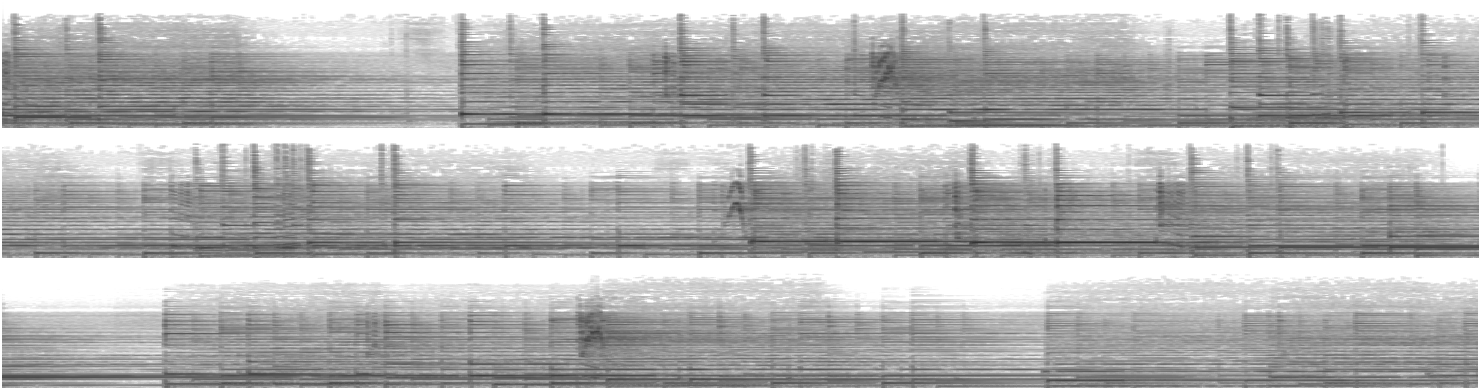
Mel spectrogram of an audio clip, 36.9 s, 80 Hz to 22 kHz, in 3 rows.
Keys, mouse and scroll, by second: 0.5-1.0 scroll up 5, 1.0 shift+middle click, 1.6 r, 2.8 g, 3.9 middle click, 4.2 scroll down 5, 4.4 middle click, 5.2 scroll down 2, 5.3 middle click, 5.6-6.5 scroll up 5, 5.8 shift+middle click, 6.2 middle click, 6.5 scroll down 2, 6.7 middle click, 7.1 ctrl+s, 7.6 shift+middle click, 7.8 scroll up 1, 8.2 middle click, 8.9 middle click, 9.3 middle click, 9.4-9.9 scroll down 4, 9.6 middle click, 9.9-10.4 scroll up 4, 10.2 middle click, 10.4-11.5 scroll down 3, 10.7 middle click, 11.1 middle click, 11.5-12.2 scroll up 3, 12.5 middle click, 12.8 shift+middle click, 13.2 click, 13.4 click, 13.7 click, 15.4 middle click, 18.6-18.9 scroll up 2, 19.0 shift+middle click, 19.6 scroll up 1, 19.7 middle click, 22.0 scroll down 4, 22.1 middle click, 25.4 shift+middle click, 26.0 middle click, 27.4 KP_1, 28.5-28.8 scroll up 3, 28.9 middle click, 29.2 shift+middle click, 29.4 scroll up 2, 29.6 click, 30.0 Tab, 30.5 click, 31.1 g, 32.8 click, 32.9 g, 34.0 middle click, 34.2 scroll up 2, 34.6 click, 35.1 g, 36.1 Tab, 36.4 click, 36.7 click.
